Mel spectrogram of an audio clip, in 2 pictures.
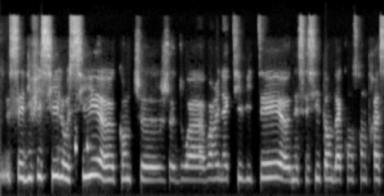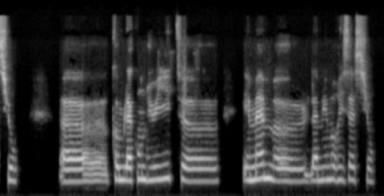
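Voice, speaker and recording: Over a quiet background with a dry, close sound and no echo, a woman speaks at a very slow pace in a fairly high pitch, with a dark, mellow tone and monotone, flat intonation. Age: 60s. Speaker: patient giving testimony. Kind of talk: testimony. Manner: halting, many hesitations.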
